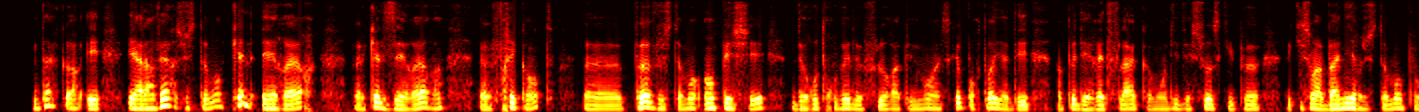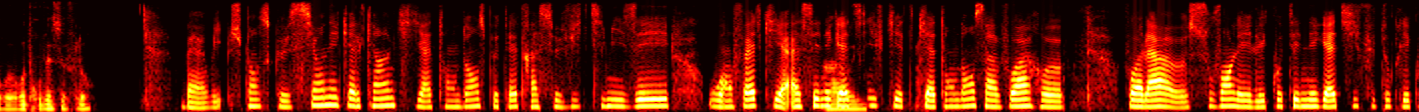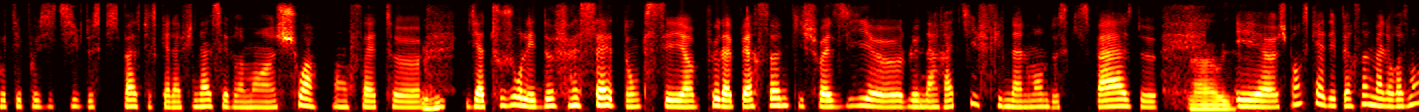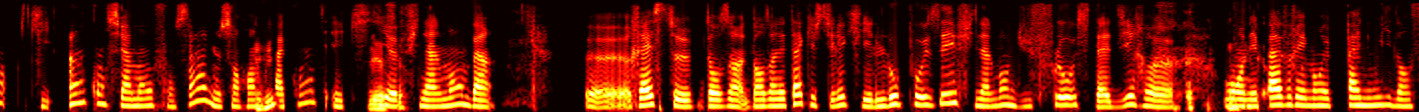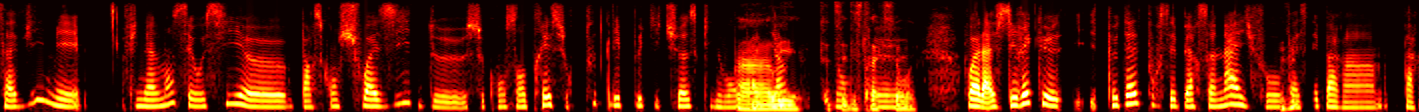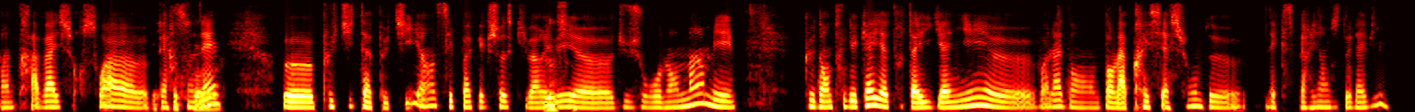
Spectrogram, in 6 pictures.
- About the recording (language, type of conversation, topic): French, podcast, Quel conseil donnerais-tu pour retrouver rapidement le flow ?
- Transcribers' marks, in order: other background noise; stressed: "choix"; chuckle; chuckle; laughing while speaking: "D'accord"; tongue click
